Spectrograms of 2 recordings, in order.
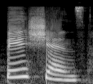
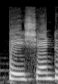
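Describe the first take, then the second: First: Final s sound in पेशेंस; correct pronunciation. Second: पेशेंट ending in a hard t; wrong pronunciation. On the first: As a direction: say पेशेंस as "pay-shens". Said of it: "इसकी sound है पेशेंस". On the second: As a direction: say पेशेंट as "pay-shent". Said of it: "वो wrong होगा". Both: Shown as a demonstration.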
